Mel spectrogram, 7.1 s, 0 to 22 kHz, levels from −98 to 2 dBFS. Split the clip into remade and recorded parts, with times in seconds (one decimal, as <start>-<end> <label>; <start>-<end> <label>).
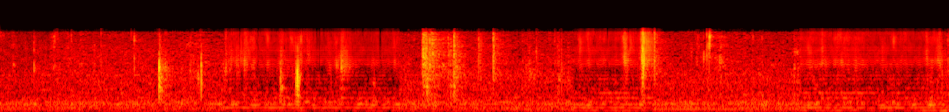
0.0-1.7 recorded; 1.7-3.0 remade; 3.0-4.3 recorded; 4.3-4.9 remade; 4.9-6.0 recorded; 6.0-7.1 remade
